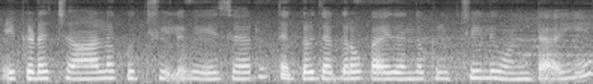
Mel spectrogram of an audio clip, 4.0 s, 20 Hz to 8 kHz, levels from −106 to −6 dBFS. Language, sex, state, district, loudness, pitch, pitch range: Telugu, female, Telangana, Karimnagar, -17 LUFS, 230 Hz, 225-235 Hz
